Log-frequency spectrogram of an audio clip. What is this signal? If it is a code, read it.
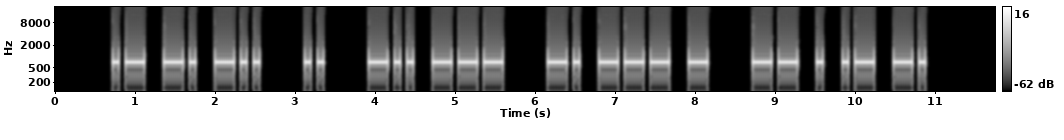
Morse code, heard as a keyed tone, about 15 wpm, 700 Hz. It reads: AND I DO NOT MEAN
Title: Sets of 5 Words Encore2 15wpm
